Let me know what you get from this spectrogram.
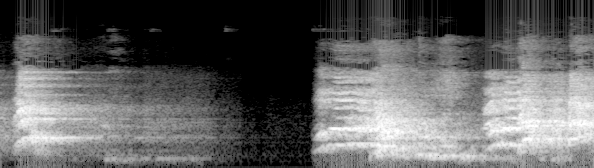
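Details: A playful golden retriever, a family dog, gives a loud bark, goes silent for a second, then breaks into a longer run of barking. A woman speaking Marathi can be heard nearby.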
